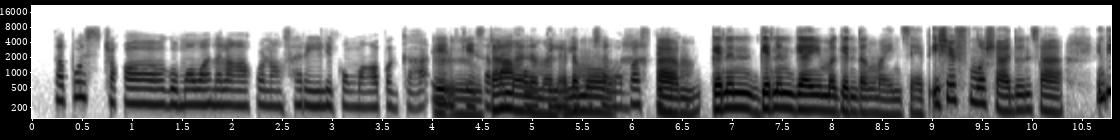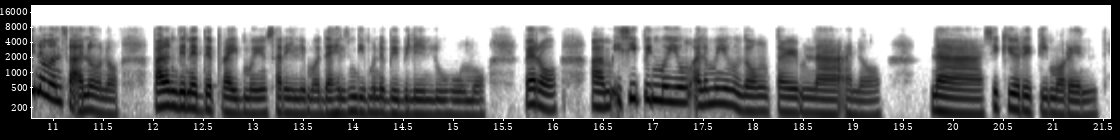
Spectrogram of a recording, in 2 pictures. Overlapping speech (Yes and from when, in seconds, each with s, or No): Yes, from 4.0 s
